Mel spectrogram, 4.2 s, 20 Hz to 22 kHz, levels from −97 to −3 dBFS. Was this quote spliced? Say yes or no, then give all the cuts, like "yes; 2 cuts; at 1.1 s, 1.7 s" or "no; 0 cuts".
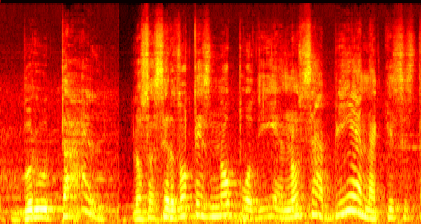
yes; 1 cut; at 1.1 s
